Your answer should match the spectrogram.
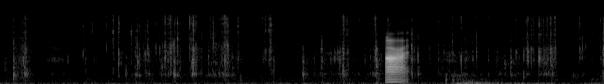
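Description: Wrapped packs of 2013 Panini Playbook football cards crinkling and rustling in quick, irregular crackles as they are pulled out of the box tray and gathered in the hand.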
